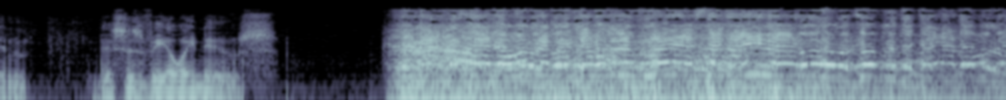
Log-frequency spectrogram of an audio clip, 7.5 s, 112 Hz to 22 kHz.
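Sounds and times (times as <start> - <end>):
speech: 0.8 - 2.1, 2.9 - 6.6
faint low traffic rumble: 2.9 - 7.5
hubbub of a large outdoor crowd of migrants at a border: 2.9 - 7.5.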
